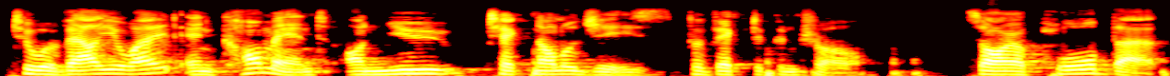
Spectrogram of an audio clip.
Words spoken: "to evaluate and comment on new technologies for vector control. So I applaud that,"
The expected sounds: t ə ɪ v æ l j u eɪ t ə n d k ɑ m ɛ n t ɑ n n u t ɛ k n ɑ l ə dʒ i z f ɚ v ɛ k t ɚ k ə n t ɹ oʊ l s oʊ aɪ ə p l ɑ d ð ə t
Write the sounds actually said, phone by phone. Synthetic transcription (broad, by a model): t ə ɪ v æ l j u eɪ t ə n k ɑ m ɛ n t n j u t ɛ k n ɑ l ə dʒ i z f ɚ v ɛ k t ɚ k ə n t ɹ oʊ l s oʊ aɪ ə p l ɑ d ð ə t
